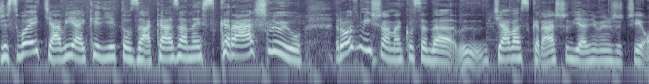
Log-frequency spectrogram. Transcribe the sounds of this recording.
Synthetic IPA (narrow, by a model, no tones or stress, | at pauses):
ʒɛsʋɔjɛcaʋiajkɛɟjɛt̪ɔzakaːzanɛːskɾaːʃʎujuː | ɾɔzmiːʃʎamakɔsad̪aːcaʋaskɾaːʃliɟjaːɲɛʋɪɛmʒɛt͡ʃijɛ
